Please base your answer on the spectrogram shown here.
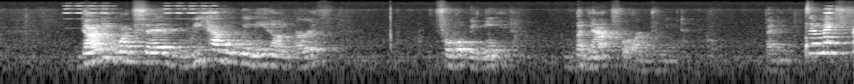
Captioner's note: timer beeping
